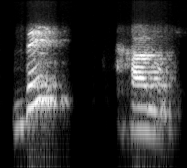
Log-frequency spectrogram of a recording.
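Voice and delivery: "Déjanos" slow, long "Dé", pause, then fall; broken after first syllable. Shown as a demonstration. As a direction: stretch "Dé" and separate it from the rest. Teacher breaks word up. (separando la primera sílaba, muy lento)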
